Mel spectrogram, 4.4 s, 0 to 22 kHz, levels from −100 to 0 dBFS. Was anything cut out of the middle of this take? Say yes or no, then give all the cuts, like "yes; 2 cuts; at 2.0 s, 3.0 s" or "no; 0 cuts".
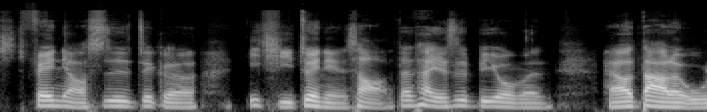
no; 0 cuts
